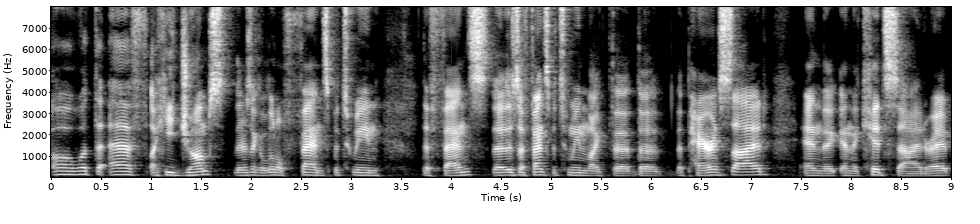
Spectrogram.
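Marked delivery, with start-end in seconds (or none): 0.0-1.0 put-on dad scream, high, small yelp. Retelling a playground fight, imitating a screaming dad: imitating a dad screaming.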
